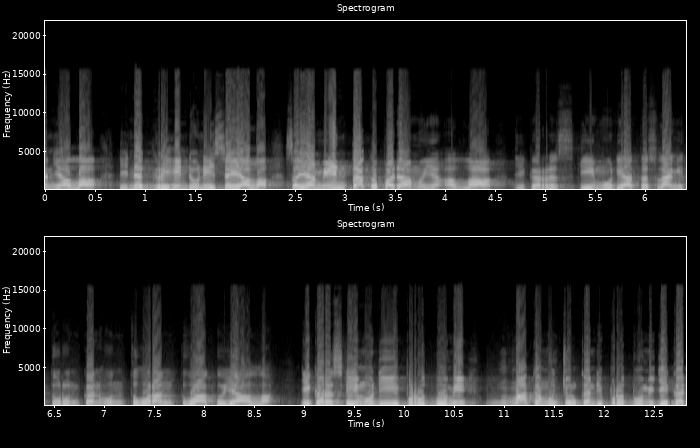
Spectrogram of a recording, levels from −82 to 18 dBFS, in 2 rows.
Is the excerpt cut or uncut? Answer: uncut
